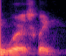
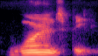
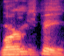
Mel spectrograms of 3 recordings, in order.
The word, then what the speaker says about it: Wormsby: any further ado, Sydney Wormley, our next speaker. Good afternoon, Phil. How are you? Outstanding. To you? Can't be better. I want to pronounce and make a correction. Wormsby, correct? Wormsby. Right.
